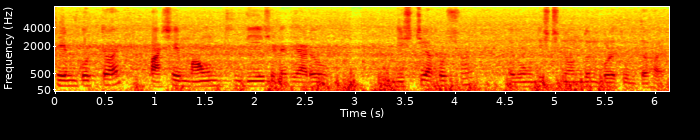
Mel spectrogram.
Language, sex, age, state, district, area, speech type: Bengali, male, 18-30, West Bengal, Kolkata, urban, spontaneous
